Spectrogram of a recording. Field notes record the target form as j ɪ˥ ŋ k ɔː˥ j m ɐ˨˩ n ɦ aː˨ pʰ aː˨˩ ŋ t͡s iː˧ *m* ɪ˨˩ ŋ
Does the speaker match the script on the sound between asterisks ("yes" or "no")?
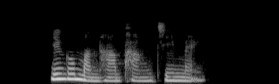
yes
